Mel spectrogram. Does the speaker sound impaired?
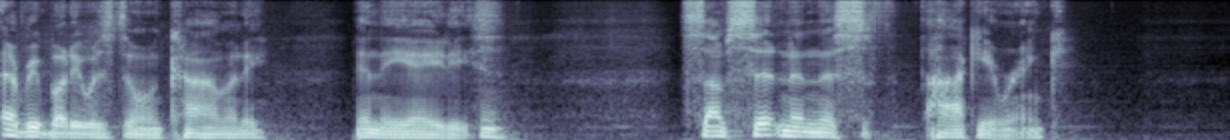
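No.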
